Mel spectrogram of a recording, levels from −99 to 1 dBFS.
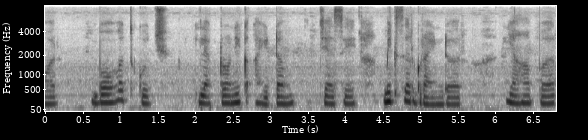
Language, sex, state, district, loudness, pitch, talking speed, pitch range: Hindi, female, Rajasthan, Bikaner, -22 LUFS, 170 Hz, 95 wpm, 160-185 Hz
